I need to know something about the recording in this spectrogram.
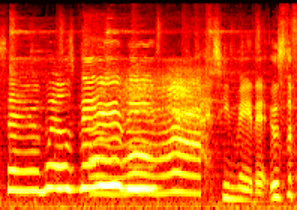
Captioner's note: baby cooing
